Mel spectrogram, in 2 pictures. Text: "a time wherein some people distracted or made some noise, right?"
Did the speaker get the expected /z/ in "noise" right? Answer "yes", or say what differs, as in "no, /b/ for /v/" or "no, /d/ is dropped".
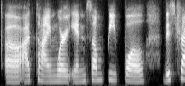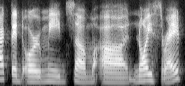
no, /s/ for /z/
